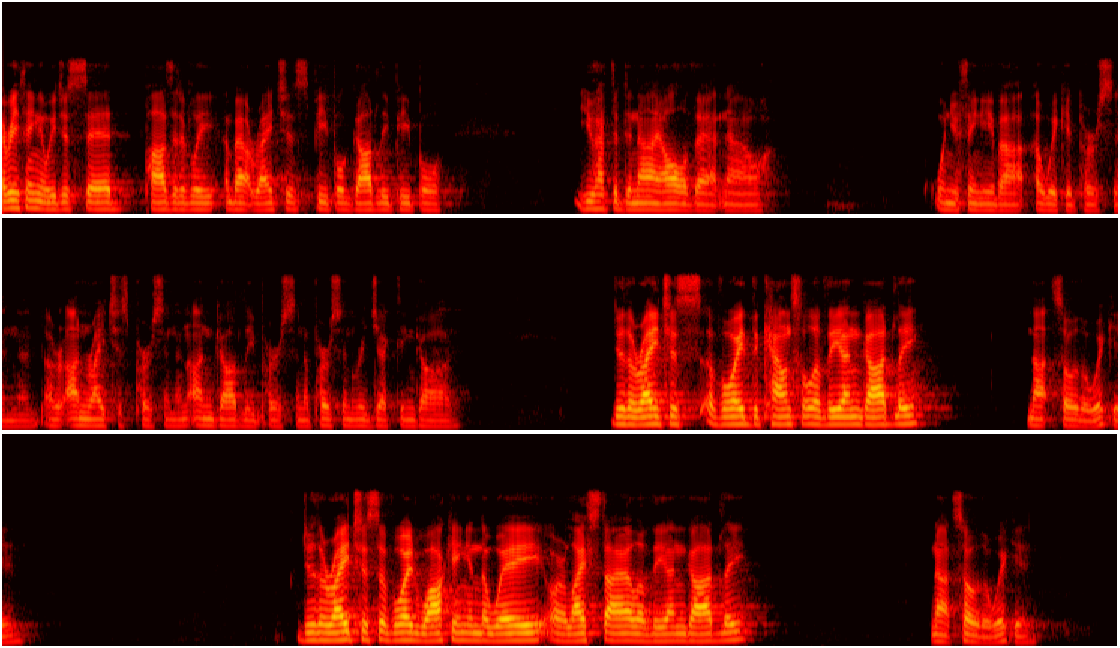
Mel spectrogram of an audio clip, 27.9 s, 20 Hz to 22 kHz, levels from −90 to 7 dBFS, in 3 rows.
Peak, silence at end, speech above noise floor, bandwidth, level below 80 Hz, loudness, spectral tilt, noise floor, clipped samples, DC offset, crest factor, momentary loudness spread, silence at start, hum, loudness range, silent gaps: -14 dBFS; 0.7 s; 51 dB; 7.6 kHz; -88 dBFS; -35 LUFS; -5.5 dB/octave; -86 dBFS; under 0.1%; under 0.1%; 22 dB; 18 LU; 0 s; none; 15 LU; none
